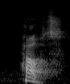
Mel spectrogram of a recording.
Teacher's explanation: notice the raised vowel in house.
